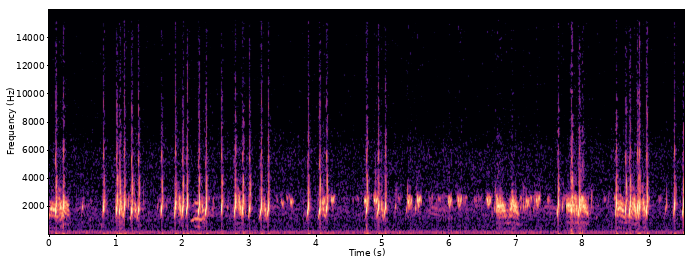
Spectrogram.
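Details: Quail, male and female, calling in the morning as a hunting lure: rapid clicking bursts interspersed with short nasal chirps and longer rough chattering notes.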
